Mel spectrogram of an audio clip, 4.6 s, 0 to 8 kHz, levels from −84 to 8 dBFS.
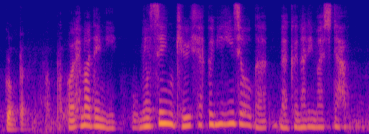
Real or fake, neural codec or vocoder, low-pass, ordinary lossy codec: fake; codec, 16 kHz in and 24 kHz out, 0.6 kbps, FocalCodec, streaming, 4096 codes; 7.2 kHz; none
